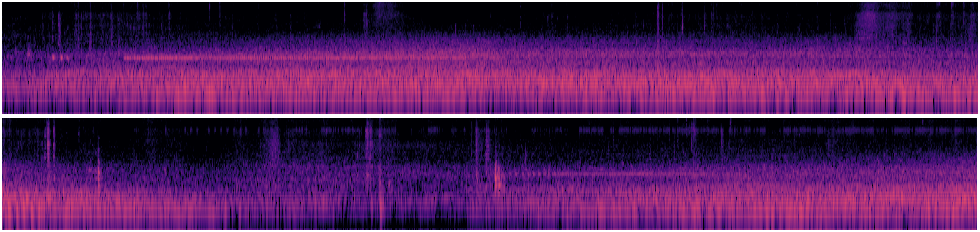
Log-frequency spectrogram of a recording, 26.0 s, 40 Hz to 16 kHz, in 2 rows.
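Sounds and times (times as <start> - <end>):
thin steady whine: 0.0 - 8.8, 18.5 - 26.0
engine and road noise drone: 0.0 - 26.0.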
